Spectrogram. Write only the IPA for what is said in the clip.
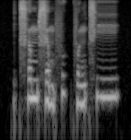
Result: t͡sʰ ɐ˨ m s ɐ˨˩ m f ʊ˥ k̚ f ɐ˨ ŋ t͡sʰ iː˥

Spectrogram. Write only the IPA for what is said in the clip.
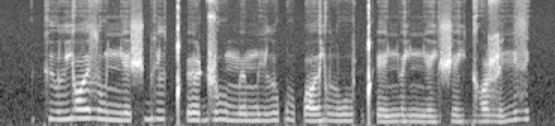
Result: kʲ u l j ɔ ə̯ z u ɲ e ʃ b i l ǃʼ ø ɖ͡ʐ u m ø m i l u ɓ u ɓ ɔ ə̯ j u l w u ǃʼ e ɲ ø j ɲ e j ʃ e j ɡʱ ɔ ʐ i z

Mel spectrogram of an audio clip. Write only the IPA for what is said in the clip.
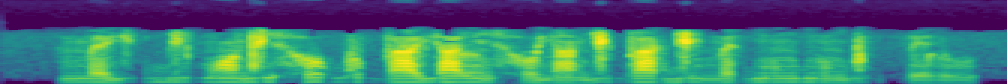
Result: m ɛ˨ j i˨˦ ɡ͡b i˦ b ɔ̃˧ d i˦ h o˦ ɡ o˦˨ b a˧ j a˧ l ĩ˨ h o˨ j ã˨ ɡ i˧ b a˦ ɡ i˦˨ m ɛ˧ ɡ͡b ũ˦ ɡ͡b ũ˧ ɡ u˧ k͡p e˨ l u˨˦

